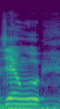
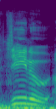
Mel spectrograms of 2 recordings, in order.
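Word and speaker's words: Jinu: Yeah, I said Jin Wu. You can't cap. He looks like Jin Wu. Is it Ginu? I forgot the pronunciation. I'm not going to lie. He Jin Woo for this video. It's Ginu.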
